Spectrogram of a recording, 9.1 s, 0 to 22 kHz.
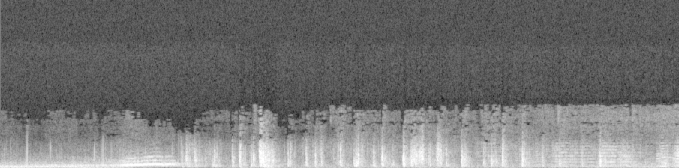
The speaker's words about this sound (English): It was maybe 1:25 when I hit the alley leading to the stage door of the Dodge Theater and twisted the car into it.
